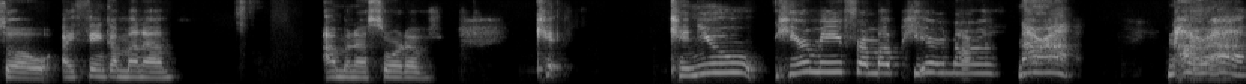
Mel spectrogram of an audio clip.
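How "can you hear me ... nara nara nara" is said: loud, aggressive stage whisper, much higher. Calling to a companion to check they can hear: loud aggressive yell-whisper. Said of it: "I do sort of like a loud, aggressive yell whisper".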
